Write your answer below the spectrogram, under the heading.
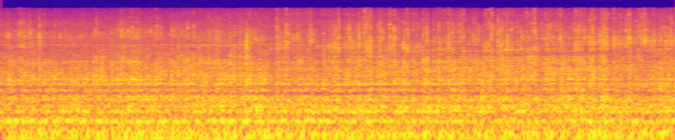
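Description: Drift car's engine idling steadily and loudly, holding an even pitch with no revving.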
